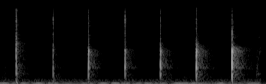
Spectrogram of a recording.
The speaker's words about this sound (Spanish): Creo que vale mucho la pena que le demos un aplauso.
